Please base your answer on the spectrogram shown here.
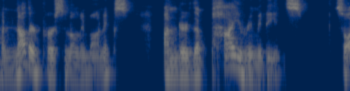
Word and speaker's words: pyrimidine: And I have another personal mnemonics under the pyrimidines. So I want you to pronounce it as pyrimidine, not pyrimidine, because if you pronounce it like pi, you actually cut the pi.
